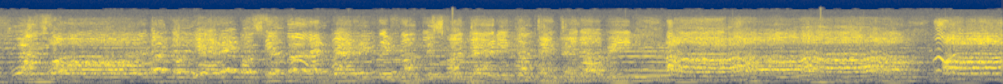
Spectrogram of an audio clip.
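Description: A large mixed chorus singing a light-opera stage number together, with instrumental accompaniment that has regularly repeated low bass notes.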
